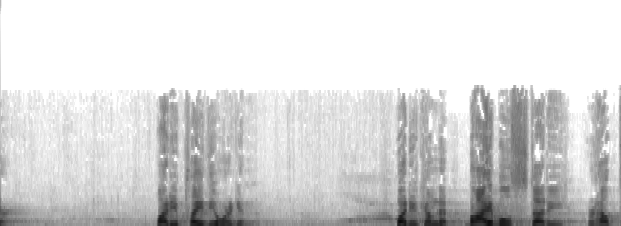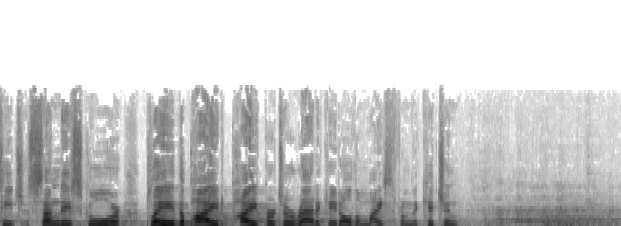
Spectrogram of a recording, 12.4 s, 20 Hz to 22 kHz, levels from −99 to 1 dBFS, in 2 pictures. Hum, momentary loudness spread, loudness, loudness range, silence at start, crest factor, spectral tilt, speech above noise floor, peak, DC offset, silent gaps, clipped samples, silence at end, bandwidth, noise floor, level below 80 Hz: none; 22 LU; -18 LUFS; 6 LU; 0 s; 20 dB; -6 dB/octave; 40 dB; 0 dBFS; under 0.1%; none; under 0.1%; 0.1 s; 13.5 kHz; -57 dBFS; -60 dBFS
